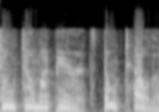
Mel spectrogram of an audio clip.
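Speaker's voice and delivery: mock frantic ranting, very high-pitched. Retelling what they said, concussed, to the guy who picked them up, retelling a rant. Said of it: "apparently I was ranting to him".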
